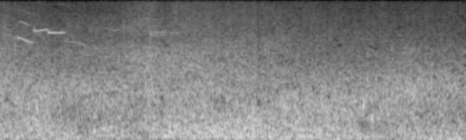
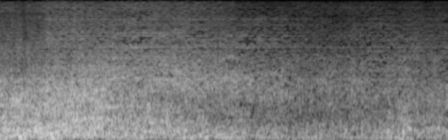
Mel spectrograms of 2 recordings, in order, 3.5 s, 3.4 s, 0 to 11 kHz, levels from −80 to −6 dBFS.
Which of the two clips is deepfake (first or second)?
second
